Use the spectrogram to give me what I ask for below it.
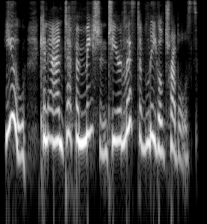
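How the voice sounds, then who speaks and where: A shrill, snooty potion seller from a storybook, scheming and haughty, her voice pushed very high, as a woman narrator puts her on. Every line comes out sharp and superior in a dry, close recording. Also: expressive, fairly quick, dry recording.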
